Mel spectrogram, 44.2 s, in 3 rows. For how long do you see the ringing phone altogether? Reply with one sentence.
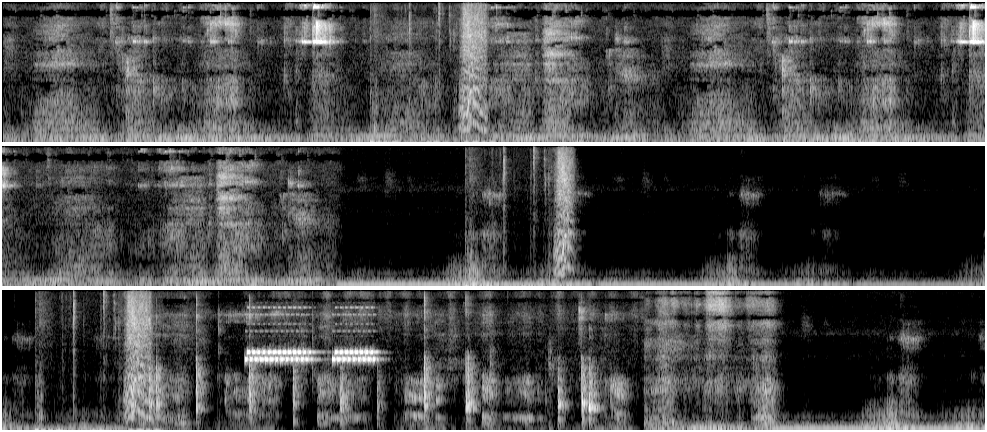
You can hear the ringing phone for 2 seconds altogether.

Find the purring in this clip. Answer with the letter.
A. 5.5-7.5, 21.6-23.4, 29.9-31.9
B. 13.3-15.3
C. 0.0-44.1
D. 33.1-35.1
C.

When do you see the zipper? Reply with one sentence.
You can hear the zipper from 5.5 to 7.5 s, from 21.6 to 23.4 s and from 29.9 to 31.9 s.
